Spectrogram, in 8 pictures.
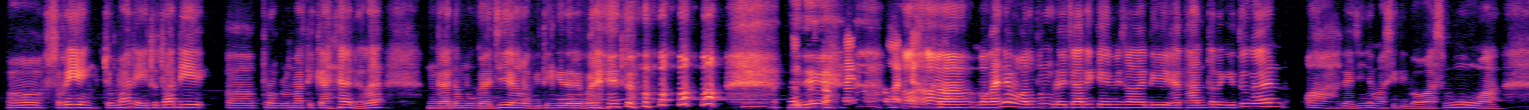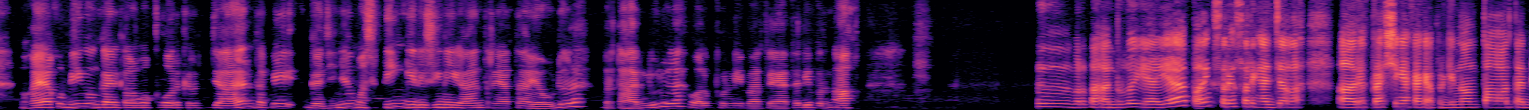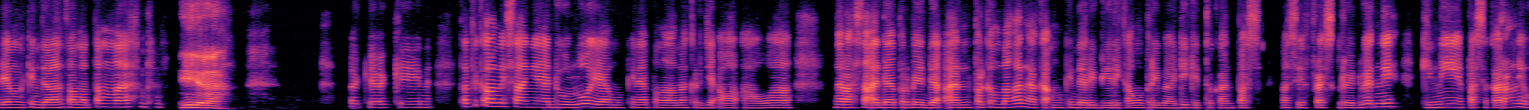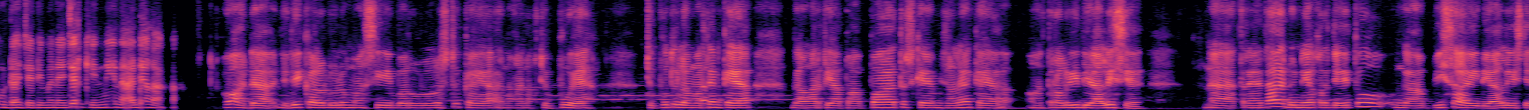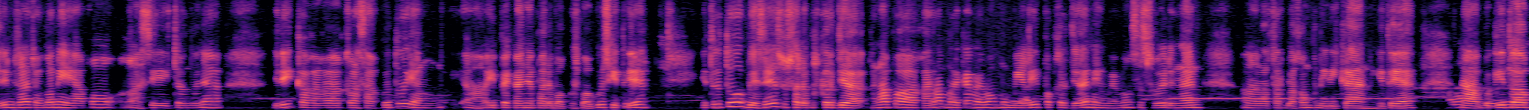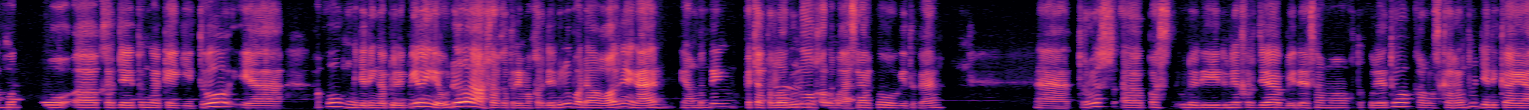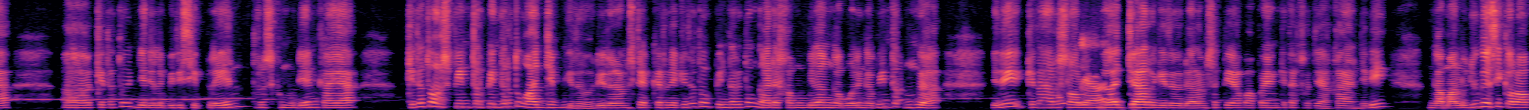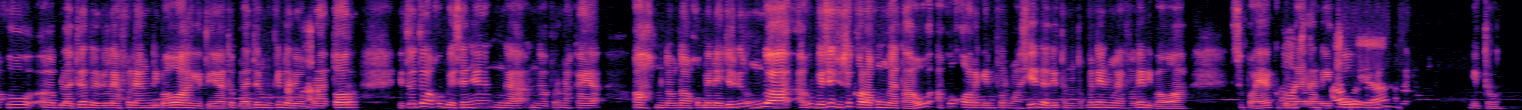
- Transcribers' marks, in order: static; laughing while speaking: "problematikanya"; other background noise; laughing while speaking: "daripada itu"; laugh; distorted speech; chuckle; in English: "head hunter"; in English: "burnout"; in English: "refreshing"; laughing while speaking: "teman"; laughing while speaking: "Iya"; in English: "fresh graduate"; chuckle; in English: "Push"
- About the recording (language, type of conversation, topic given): Indonesian, podcast, Apa arti pekerjaan yang memuaskan bagi kamu?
